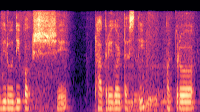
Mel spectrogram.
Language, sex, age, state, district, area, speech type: Sanskrit, female, 18-30, Maharashtra, Nagpur, urban, spontaneous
